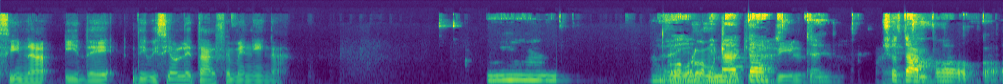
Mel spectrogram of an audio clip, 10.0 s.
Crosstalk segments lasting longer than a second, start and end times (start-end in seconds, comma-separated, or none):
6.7-8.1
